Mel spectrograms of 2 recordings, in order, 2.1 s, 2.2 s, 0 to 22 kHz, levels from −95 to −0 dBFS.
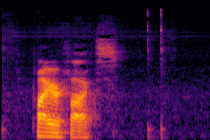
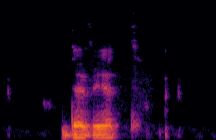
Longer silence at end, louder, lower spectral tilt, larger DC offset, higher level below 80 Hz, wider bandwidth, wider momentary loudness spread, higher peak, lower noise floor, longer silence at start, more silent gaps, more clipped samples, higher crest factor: first, 0.95 s vs 0.75 s; first, -17 LUFS vs -32 LUFS; second, -5.5 dB/octave vs -9 dB/octave; neither; second, -64 dBFS vs -54 dBFS; first, 16.5 kHz vs 6.8 kHz; first, 22 LU vs 16 LU; first, -2 dBFS vs -16 dBFS; second, -51 dBFS vs -75 dBFS; second, 0.4 s vs 0.65 s; neither; neither; about the same, 20 dB vs 20 dB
